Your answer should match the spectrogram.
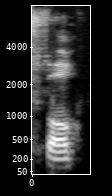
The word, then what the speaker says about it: Volk: and the German folk Volk with a B pronounced folk they're making that identification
